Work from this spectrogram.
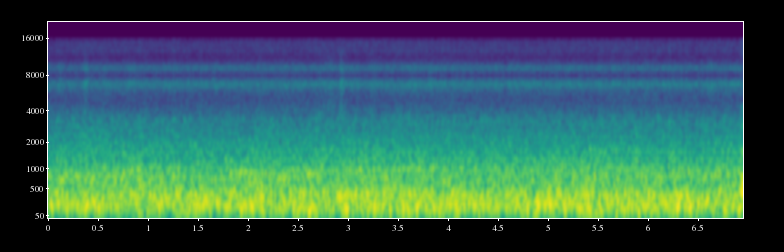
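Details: Loud continuous mechanical rumble, like a train or engine, fills the whole recording with no animal voice.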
